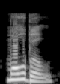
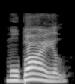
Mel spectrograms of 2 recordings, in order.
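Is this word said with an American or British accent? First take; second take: American; British. First: It is said with an American accent. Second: It is said with a British accent.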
